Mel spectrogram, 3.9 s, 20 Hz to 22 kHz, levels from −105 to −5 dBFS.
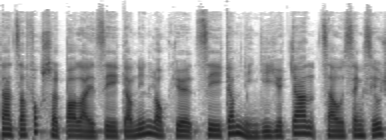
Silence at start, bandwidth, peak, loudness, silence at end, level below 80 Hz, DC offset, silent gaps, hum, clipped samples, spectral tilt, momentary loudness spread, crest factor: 0 s; 17 kHz; -2 dBFS; -20 LUFS; 0 s; -48 dBFS; under 0.1%; none; none; under 0.1%; -6 dB/octave; 3 LU; 18 dB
